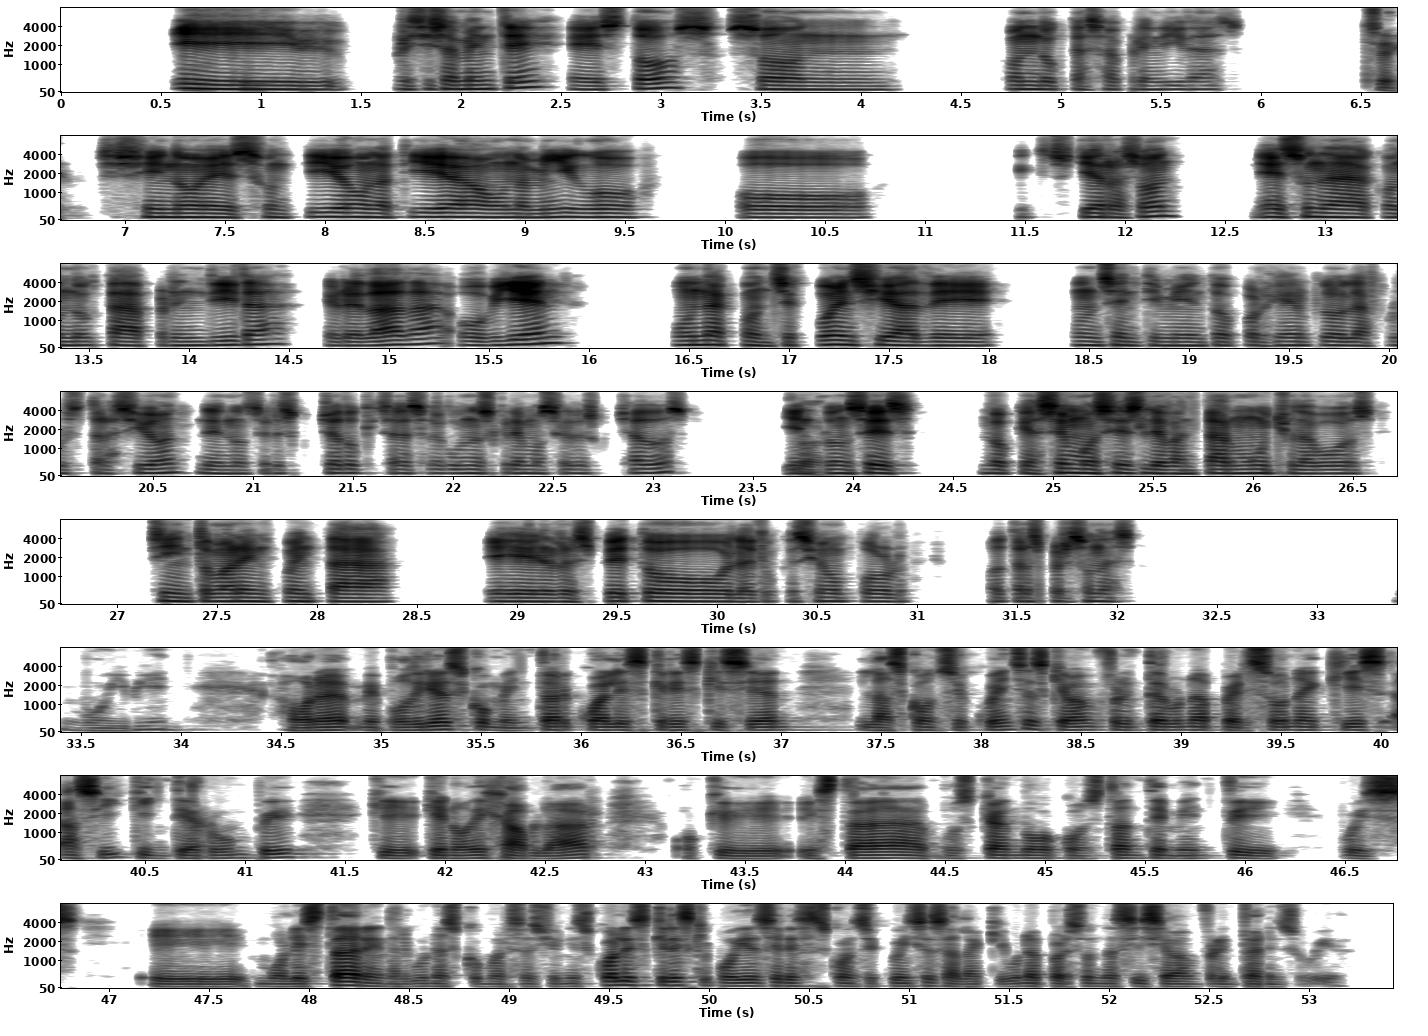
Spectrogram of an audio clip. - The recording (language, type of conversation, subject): Spanish, podcast, ¿Cómo lidias con alguien que te interrumpe constantemente?
- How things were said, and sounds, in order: none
